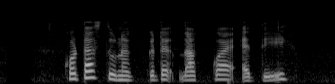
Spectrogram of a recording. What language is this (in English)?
Sinhala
